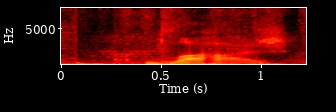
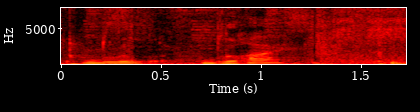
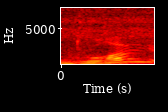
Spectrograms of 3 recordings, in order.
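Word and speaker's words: Blåhaj: So then I saw an actual video, and yeah, it's apparently pronounced Blue-High, I think.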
